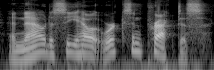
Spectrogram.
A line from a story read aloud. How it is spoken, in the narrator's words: cried Tom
